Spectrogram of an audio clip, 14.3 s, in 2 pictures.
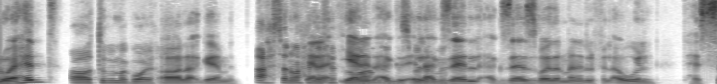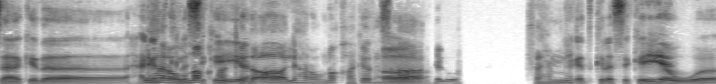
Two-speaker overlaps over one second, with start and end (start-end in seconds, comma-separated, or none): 3.0-4.5, 8.6-9.8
